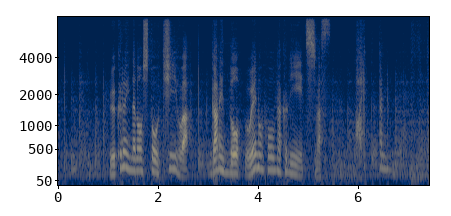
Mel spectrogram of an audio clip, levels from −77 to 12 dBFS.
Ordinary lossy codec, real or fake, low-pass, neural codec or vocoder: none; fake; none; codec, 16 kHz, 0.3 kbps, FocalCodec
